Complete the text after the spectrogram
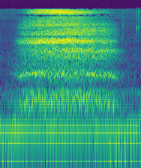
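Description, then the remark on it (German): A single slow, deep breath drawn in through the nose, an airy hiss that swells and fades over about a second, soft, with no one talking. “Jetzt schnauf wieder ein bisschen tiefer ein.”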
